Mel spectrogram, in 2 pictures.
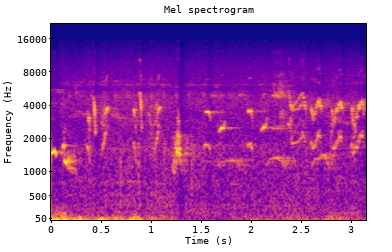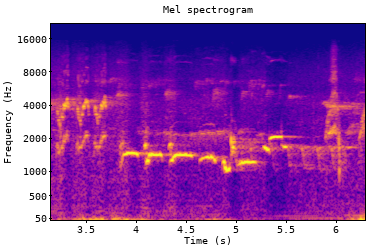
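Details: White-rumped shama song from a training recording of a trotol bird: tumbling varied phrases of rising and falling whistles, then a run of clear level whistled notes and a closing high rising flourish.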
